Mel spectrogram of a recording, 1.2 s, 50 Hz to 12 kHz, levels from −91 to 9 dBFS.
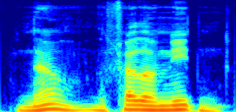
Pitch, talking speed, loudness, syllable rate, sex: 120 Hz, 205 wpm, -15 LUFS, 5.0 syllables/s, male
